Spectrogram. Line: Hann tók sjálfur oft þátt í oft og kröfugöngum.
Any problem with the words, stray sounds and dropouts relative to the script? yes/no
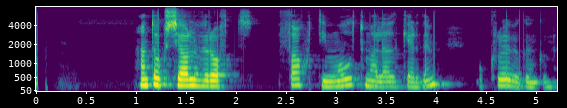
yes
